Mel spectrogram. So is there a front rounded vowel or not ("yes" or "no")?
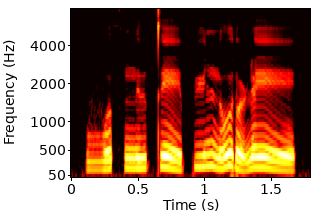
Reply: yes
